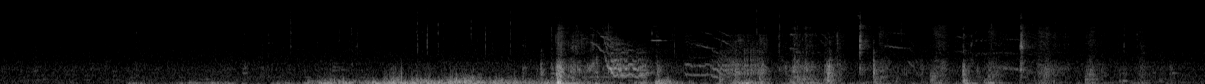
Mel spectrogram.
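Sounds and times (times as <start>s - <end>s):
footsteps on wooden deck: 5.2s - 11.8s
door creaking squeal: 5.7s - 10.3s.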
